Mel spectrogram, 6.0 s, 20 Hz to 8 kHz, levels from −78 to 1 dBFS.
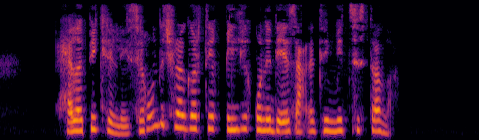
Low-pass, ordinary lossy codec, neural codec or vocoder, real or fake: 7.2 kHz; AAC, 32 kbps; vocoder, 44.1 kHz, 128 mel bands every 256 samples, BigVGAN v2; fake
